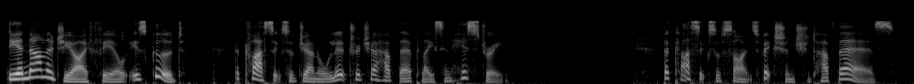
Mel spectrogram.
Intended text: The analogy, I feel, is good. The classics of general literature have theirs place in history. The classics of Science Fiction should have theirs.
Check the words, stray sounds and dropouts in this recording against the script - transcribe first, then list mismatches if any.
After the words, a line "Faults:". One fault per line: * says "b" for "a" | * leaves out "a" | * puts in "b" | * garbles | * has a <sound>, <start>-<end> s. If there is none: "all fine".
The analogy, I feel, is good. The classics of general literature have their place in history. The classics of Science Fiction should have theirs.
Faults:
* says "their" for "theirs"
